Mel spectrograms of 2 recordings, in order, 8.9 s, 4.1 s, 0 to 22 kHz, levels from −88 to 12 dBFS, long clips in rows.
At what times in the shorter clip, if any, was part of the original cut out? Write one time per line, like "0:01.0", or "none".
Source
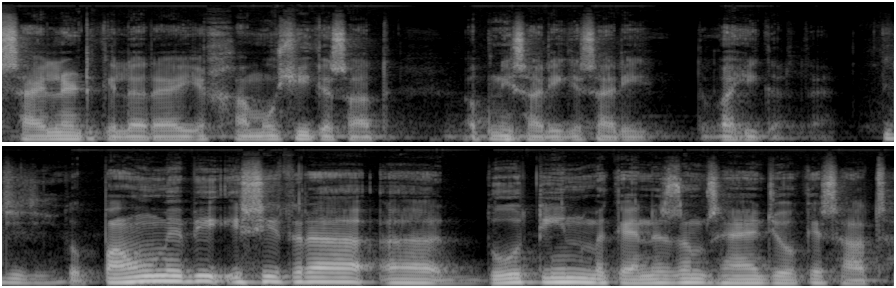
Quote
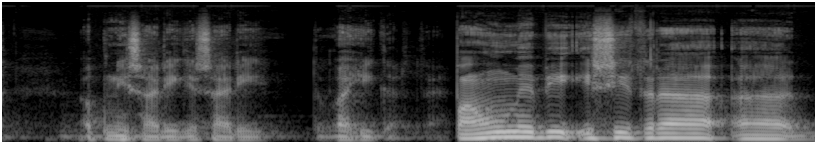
0:02.2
